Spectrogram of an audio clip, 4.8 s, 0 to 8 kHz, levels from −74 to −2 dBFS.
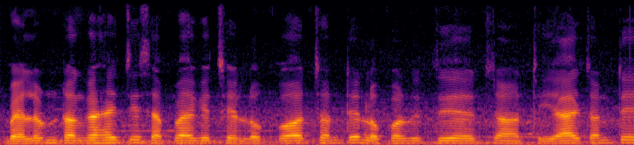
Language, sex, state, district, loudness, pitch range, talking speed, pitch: Odia, male, Odisha, Khordha, -18 LUFS, 130-140 Hz, 165 wpm, 135 Hz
